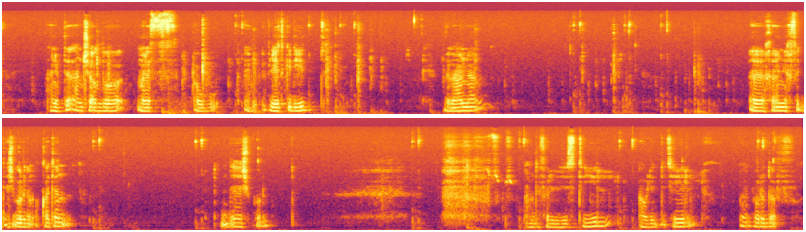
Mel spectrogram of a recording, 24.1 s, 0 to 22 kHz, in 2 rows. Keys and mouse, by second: 1.4 KP_3, 3.6 click, 3.8 Tab, 4.1 z, 4.6 ctrl+click, 4.7 ctrl+alt+middle click, 5.1 alt+shift+middle click, 5.5 z, 6.4 a, 6.9 alt+a, 8.6 click, 9.4 shift+click, 10.5 Tab, 13.4 click, 15.0 click, 19.0 m, 21.3 click, 23.4 click.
